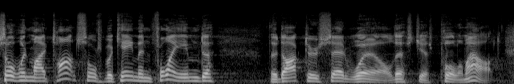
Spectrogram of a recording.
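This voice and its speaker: A man speaks in a plain, everyday voice at a moderate pace, with fairly high pitch and lively intonation. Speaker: pastor. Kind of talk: lecture to a live audience.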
